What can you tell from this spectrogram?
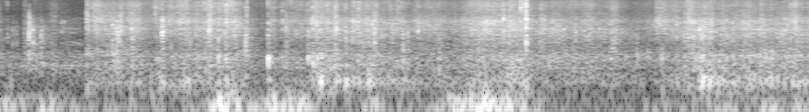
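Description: Paper and cardboard being handled as a shipping box is opened: irregular rustling, crinkling and scraping.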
